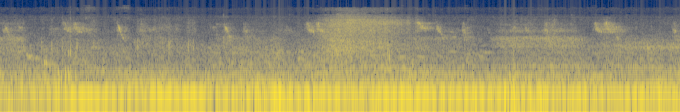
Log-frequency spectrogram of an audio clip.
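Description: Small birds chirping in short, high calls that recur every second or so, over a steady low hum.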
